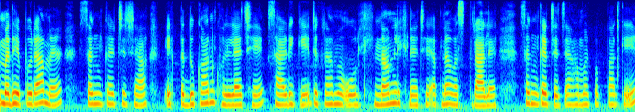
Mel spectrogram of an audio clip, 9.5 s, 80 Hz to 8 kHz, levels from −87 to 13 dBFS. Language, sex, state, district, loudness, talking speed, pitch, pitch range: Maithili, female, Bihar, Madhepura, -18 LUFS, 150 wpm, 225 Hz, 215-235 Hz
